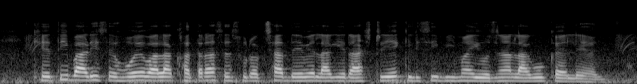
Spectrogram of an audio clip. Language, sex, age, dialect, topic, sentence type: Magahi, male, 25-30, Western, agriculture, statement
